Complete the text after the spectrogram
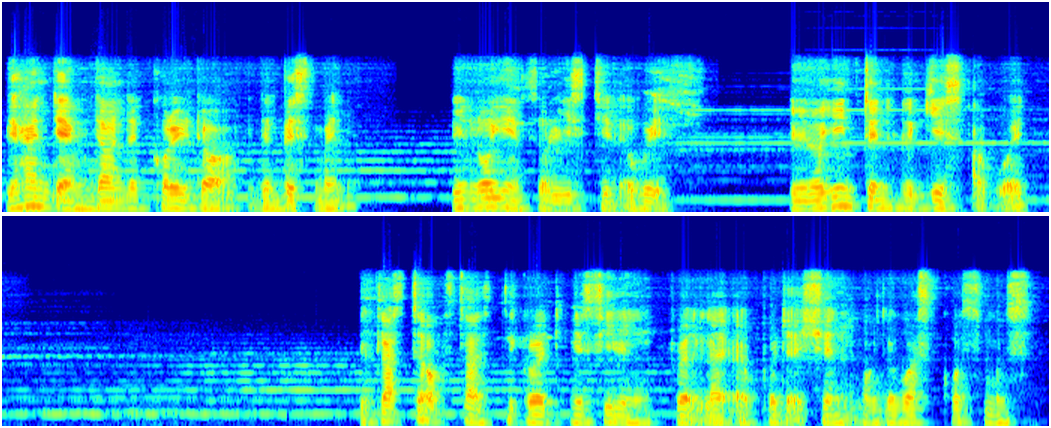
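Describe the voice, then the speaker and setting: Flat, low-voiced man reading a game aloud. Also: gravelly, low-quality recording. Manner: halting, repeats phrases, puzzles aloud. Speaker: streamer reading a visual novel. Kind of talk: reading game text aloud with casual commentary. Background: game music faintly behind.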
